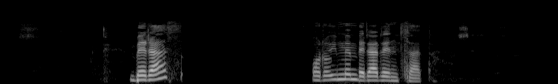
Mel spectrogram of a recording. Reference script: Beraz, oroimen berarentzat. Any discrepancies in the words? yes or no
no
